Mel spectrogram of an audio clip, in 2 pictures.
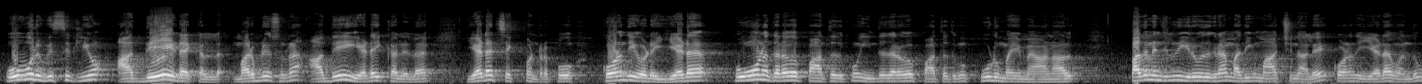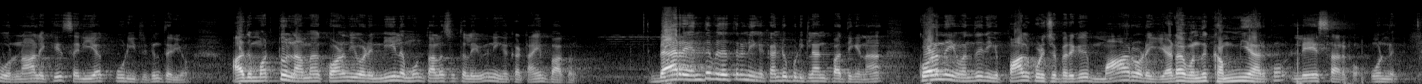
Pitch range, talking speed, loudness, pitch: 135-180 Hz, 135 wpm, -16 LUFS, 150 Hz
